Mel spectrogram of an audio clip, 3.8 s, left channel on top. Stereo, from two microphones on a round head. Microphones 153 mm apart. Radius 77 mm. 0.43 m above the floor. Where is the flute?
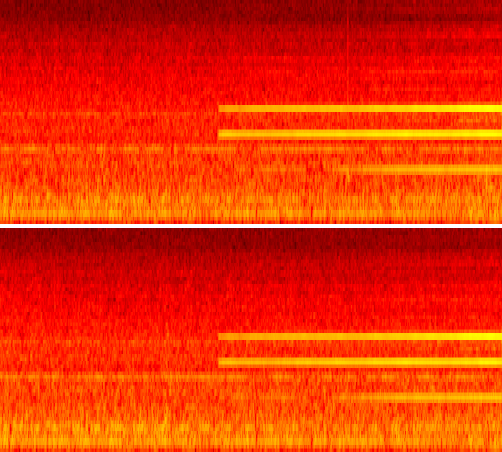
15° left (ahead or behind).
